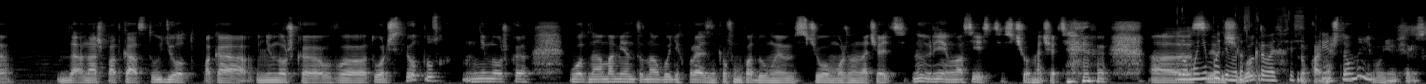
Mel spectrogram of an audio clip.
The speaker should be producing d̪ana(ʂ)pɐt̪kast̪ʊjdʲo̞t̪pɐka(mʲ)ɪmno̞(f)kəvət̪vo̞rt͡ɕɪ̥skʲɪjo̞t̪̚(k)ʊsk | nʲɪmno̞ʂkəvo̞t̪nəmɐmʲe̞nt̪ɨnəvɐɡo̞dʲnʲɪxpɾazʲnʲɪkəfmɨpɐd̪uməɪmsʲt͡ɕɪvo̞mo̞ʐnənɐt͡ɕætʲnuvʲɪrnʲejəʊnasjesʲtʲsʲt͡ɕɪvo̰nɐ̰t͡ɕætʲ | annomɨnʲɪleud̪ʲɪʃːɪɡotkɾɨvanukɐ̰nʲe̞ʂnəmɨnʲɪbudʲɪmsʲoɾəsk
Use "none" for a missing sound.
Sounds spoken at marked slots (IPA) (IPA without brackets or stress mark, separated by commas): ʂ, nʲ, ʂ, p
